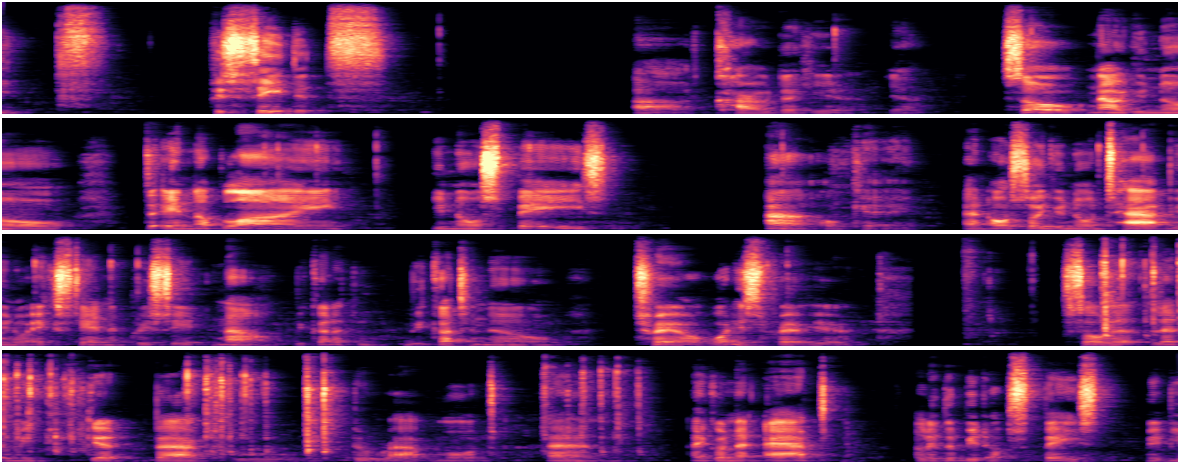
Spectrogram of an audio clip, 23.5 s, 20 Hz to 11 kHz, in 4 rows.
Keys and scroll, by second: 16.6-19.2 typing, 19.2 Return, 20.3 h, 20.5 l.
